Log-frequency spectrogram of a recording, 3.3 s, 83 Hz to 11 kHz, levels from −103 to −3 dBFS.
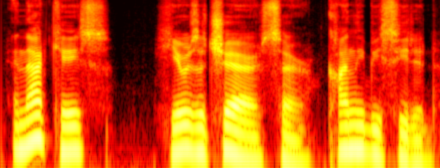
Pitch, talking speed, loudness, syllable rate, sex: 120 Hz, 200 wpm, -18 LUFS, 5.1 syllables/s, male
